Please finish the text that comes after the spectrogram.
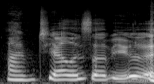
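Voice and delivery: high, slow, drawn-out wail; mock confession. [name] admits jealousy to T J, hammed-up high confession. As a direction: blurt it out slowly in a high put-on voice. Retold taunt turns into confession.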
